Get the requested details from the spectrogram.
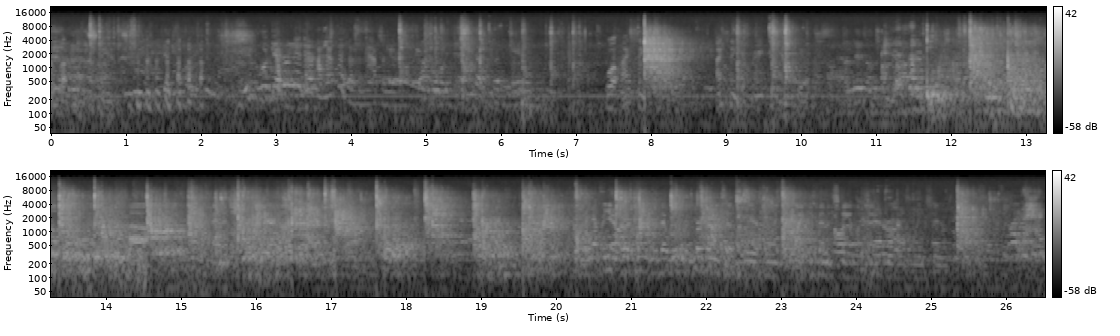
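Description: Swords clack and knock against shields in quick, uneven blows.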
